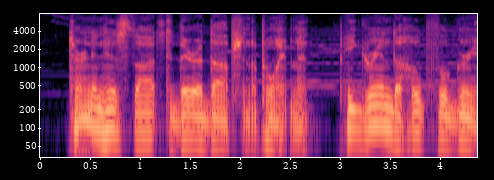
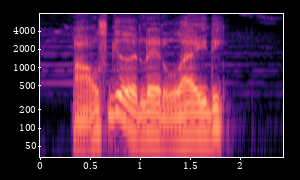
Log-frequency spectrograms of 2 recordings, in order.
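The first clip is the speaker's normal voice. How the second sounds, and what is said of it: Exaggerated drawling Southern twang. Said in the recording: “drawled in a terrible southern twang”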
